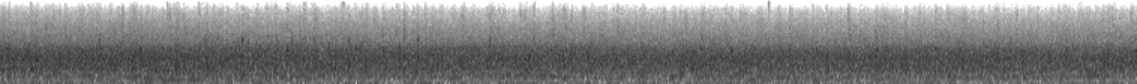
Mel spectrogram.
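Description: Sustained, dense applause from a large Proms audience for an orchestra brought back on stage by conductor Donald Runicles after the performance, a steady roar of clapping hands that holds at an even, loud level throughout with no speech over it.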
